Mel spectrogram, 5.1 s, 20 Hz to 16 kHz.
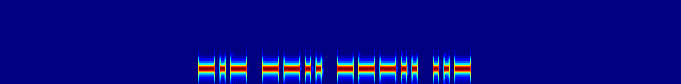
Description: Morse code, heard as a keyed tone, about 32 wpm, 700 Hz. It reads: KZ8U
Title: USA Call Signs - 4 Characters - 30wpm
